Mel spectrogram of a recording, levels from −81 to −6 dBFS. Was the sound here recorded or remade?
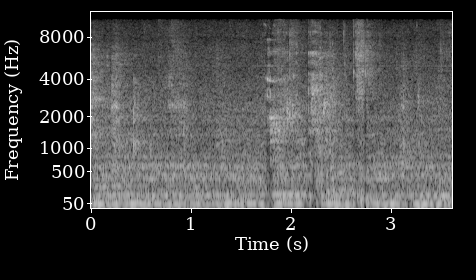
recorded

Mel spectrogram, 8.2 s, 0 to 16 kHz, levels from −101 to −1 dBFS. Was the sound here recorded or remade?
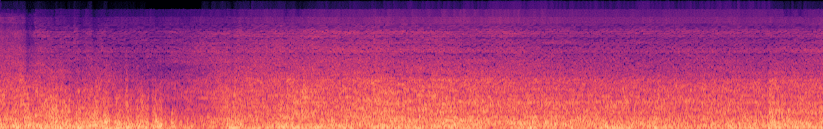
remade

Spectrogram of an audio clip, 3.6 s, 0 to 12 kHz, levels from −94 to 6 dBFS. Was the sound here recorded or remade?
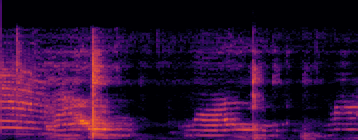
remade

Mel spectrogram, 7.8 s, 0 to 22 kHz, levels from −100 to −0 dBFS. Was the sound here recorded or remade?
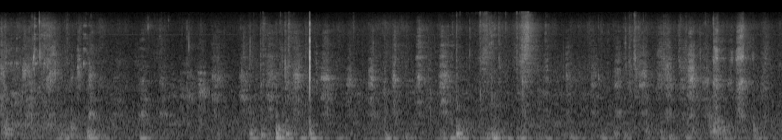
recorded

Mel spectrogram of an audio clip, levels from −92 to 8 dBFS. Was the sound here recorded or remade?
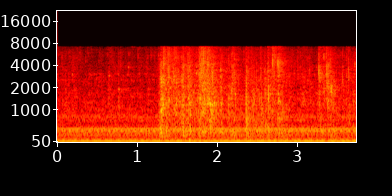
recorded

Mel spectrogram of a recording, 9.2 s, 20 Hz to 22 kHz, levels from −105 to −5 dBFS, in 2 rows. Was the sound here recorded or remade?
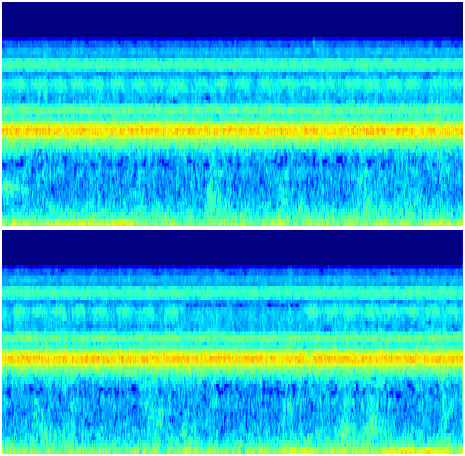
recorded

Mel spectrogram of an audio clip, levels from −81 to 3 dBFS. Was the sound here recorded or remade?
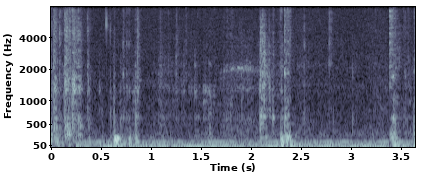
recorded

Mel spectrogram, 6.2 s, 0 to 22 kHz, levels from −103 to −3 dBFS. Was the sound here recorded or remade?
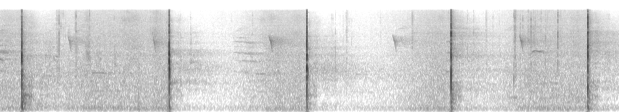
recorded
